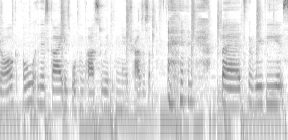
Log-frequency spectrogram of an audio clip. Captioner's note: laughs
